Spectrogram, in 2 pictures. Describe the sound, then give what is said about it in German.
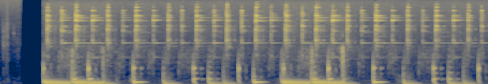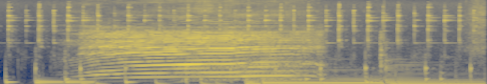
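A short intro jingle: a punchy rhythmic beat plays for several seconds, then a loud, drawn-out cow moo rises over a sustained low tone that carries on to the end. “Ähm, ich habe den Podcast Medienkuh gehört äh, und würde sagen, wir spielen erstmal den Einspieler dafür ab.”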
